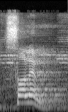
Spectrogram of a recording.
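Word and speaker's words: solemn: that means অগ্রাহ্য করা সোলেম এম এন পাশাপাশি আছে কিন্তু এন এর উচ্চারণ হয়নি সলেম দ্যাট মিন্স একাগ্রতা কলাম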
